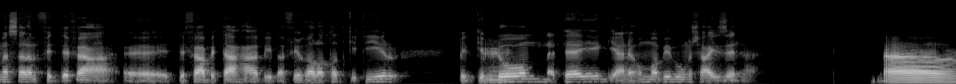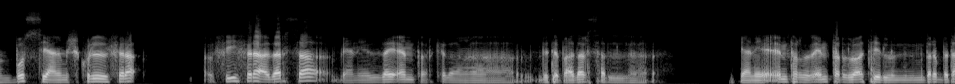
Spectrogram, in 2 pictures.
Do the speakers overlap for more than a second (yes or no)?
no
